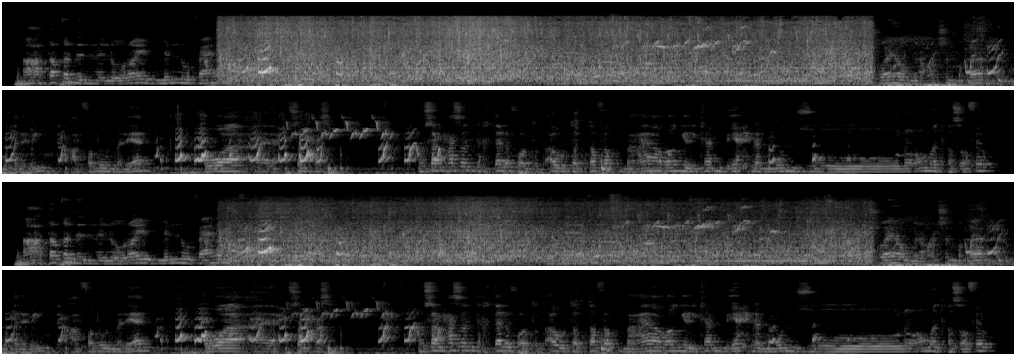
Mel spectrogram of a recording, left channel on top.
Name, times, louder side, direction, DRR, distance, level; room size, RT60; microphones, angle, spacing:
voice 1, 0.1-5.0 5.4-11.6 12.1-13.4 14.0-19.9, right 1 dB, 15° right, 2 dB, 5.0 m, -40 dB
Chirp tweet, 1.9-5.7 6.0-7.7 8.2-8.3 8.6-9.6 10.2-10.3 10.6-10.7 11.2-11.7 13.0-14.0, left 7 dB, 50° left, 1.7 m, -42 dB
sound 1, 2.0-18.7, left 2 dB, 30° left, 2.4 m, -34 dB
sound 2, 2.1-8.7, left 6 dB, 80° left, 1.1 m, -30 dB
11.0 x 10.0 x 5.3 m, 0.30 s
head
